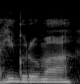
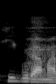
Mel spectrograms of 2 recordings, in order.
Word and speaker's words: Higuruma: I was specifically saying Higuruma, not Higurama, last week cuz it's I feel like it comes out better. But like I I do get it. Higu ru Higuruma, like that's more of a Japanese pronunciation.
